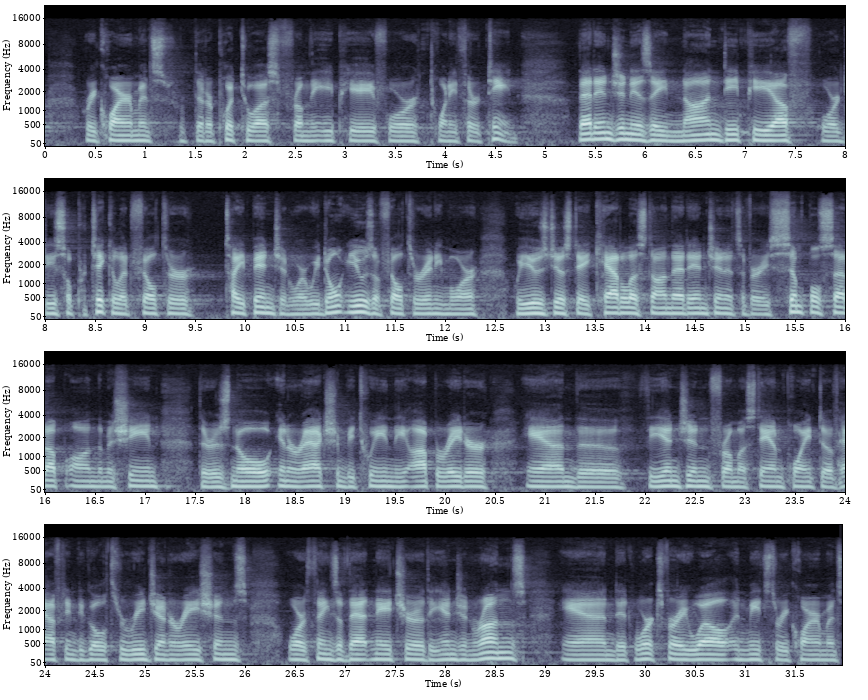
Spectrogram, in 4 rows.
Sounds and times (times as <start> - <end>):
Speech: 0.0 - 4.8, 5.4 - 31.9.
